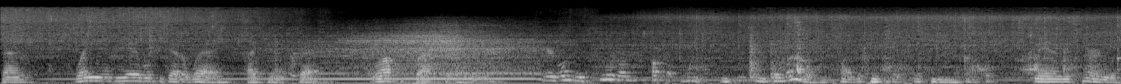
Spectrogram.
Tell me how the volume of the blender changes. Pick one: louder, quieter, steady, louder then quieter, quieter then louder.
louder then quieter.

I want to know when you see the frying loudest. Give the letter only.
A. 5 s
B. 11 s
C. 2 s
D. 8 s
D.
